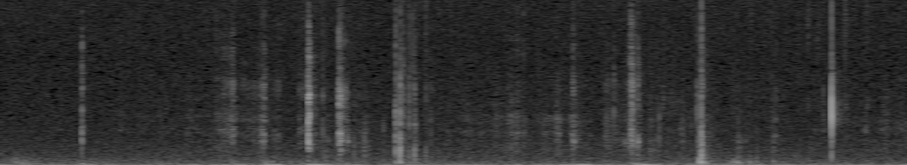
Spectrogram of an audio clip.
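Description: A utility knife blade shaves and cuts a hand-sized, solid oval bar of soap with a brown glitter coating over a pink core, held in the palm. About eight short, crisp, bright scraping clicks stand out over a quiet background. Each one ends dry, with no ring.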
